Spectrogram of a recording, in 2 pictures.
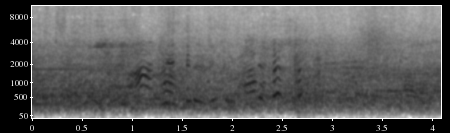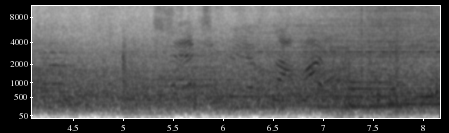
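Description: Men and women call out and shout excitedly from the crowd.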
